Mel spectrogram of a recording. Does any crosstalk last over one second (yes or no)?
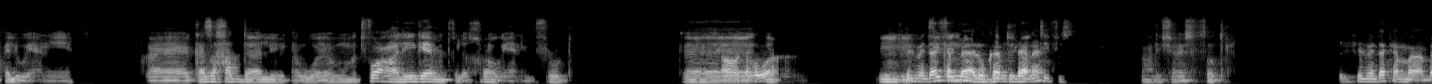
yes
